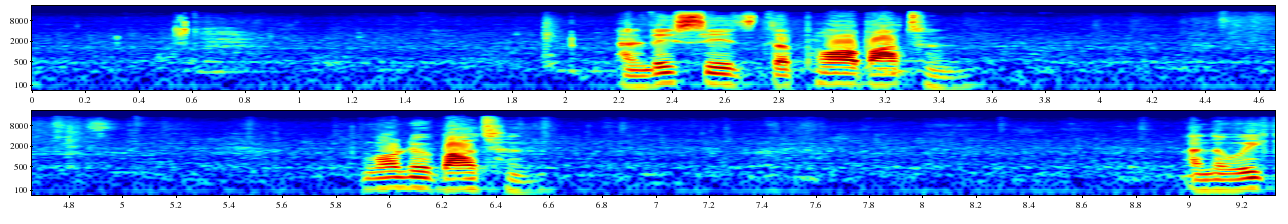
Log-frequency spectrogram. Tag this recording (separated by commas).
Speech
